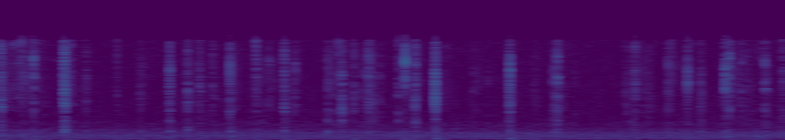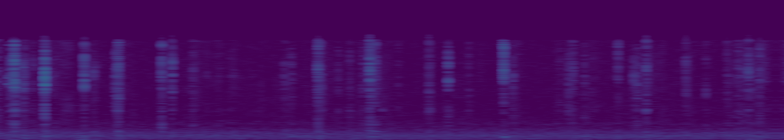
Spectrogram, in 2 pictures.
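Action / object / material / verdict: tap / plastic laptop keyboard / plastic / none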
